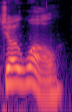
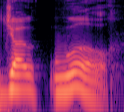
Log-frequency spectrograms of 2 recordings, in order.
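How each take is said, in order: First: The surname's vowel sounds like in 'wall'. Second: The surname's vowel sounds like in 'wool'. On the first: The speaker calls it wrong. "Not Joe Wall" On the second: The speaker calls it right. "starting in goal with Joe Wool"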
